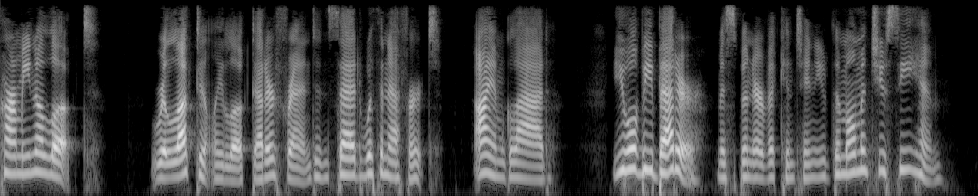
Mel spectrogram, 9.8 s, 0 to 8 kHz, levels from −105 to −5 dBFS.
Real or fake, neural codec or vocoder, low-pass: real; none; 7.2 kHz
